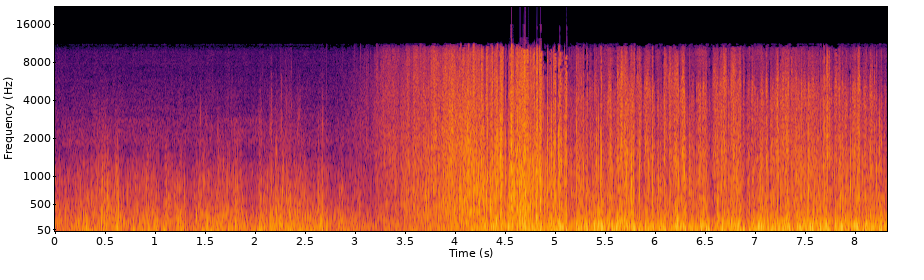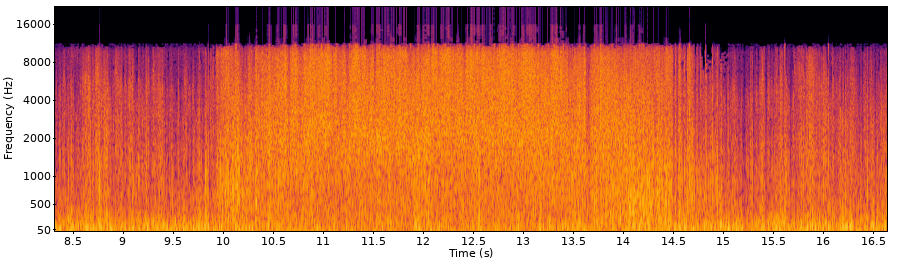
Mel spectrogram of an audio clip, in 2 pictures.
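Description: Moving passenger train heard from aboard: a low running rumble, then from about three and a half seconds in a loud rushing noise of wind on the microphone that swells again about ten seconds in and eases slightly near the end.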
